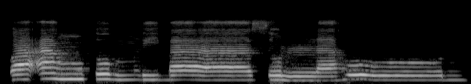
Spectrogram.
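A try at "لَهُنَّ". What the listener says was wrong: Kenapa jadi lahun? Kenapa panjang? Pendek. Lahun gitu. Tak ada yang panjang ya, jadi jangan dipanjangin. Bersisa tapi ujungnya. Lahun maksudnya yang saya maksud panjangnya di N-nya, di ujungnya.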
